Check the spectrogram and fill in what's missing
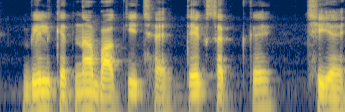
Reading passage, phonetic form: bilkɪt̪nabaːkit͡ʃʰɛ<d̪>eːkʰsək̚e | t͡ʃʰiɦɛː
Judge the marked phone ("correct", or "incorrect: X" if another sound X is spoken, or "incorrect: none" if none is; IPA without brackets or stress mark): correct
